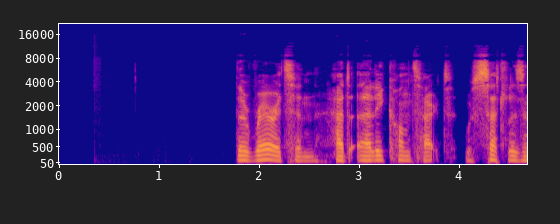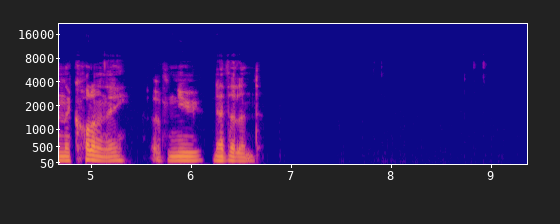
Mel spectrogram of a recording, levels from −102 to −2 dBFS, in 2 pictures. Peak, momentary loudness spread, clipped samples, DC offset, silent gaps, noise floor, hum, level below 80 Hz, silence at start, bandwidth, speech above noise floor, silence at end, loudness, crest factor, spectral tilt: -12 dBFS; 15 LU; under 0.1%; under 0.1%; none; under -90 dBFS; none; -72 dBFS; 1.75 s; 9.6 kHz; over 59 dB; 2.75 s; -30 LUFS; 22 dB; -3.5 dB/octave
